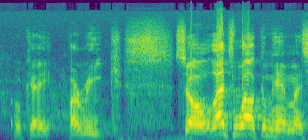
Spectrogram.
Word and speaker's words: Parikh: Here's how you pronounce his name, okay? And you're drinking gin. Sajan, okay? Parikh.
